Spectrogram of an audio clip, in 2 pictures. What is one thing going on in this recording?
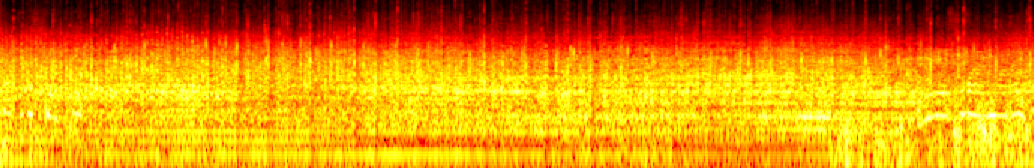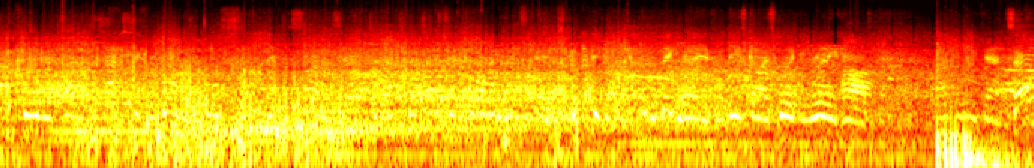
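An attack helicopter flies low overhead, its rotor thumping and engines whining.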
